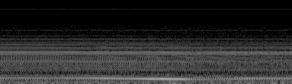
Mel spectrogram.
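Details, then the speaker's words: Emerson R-156 electrodynamic speaker after a new field coil, the original cone refitted and a new cardboard gasket: a steady 60 Hz test tone over a faint hum, with no buzz or scrape, so the voice coil isn't rubbing. "there's 100 Hertz and there's 60 Hertz and the great thing at 60 I don't hear the voice coil rubbing"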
